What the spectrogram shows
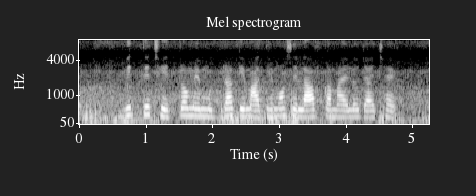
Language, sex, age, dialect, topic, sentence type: Maithili, female, 18-24, Angika, banking, statement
